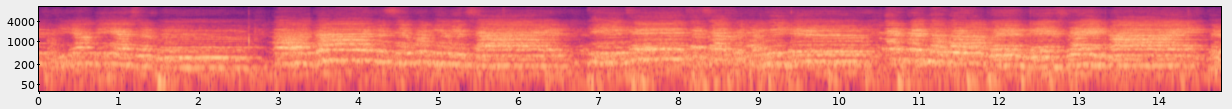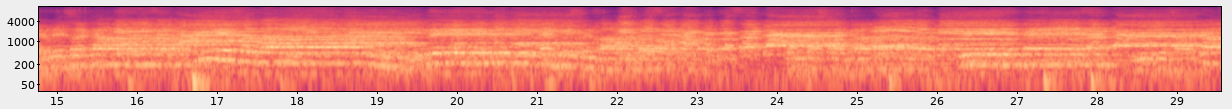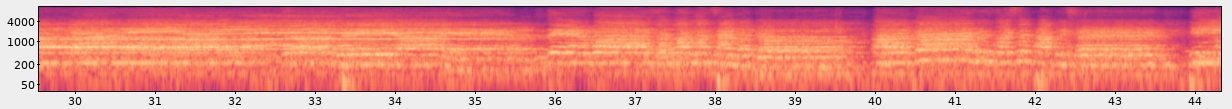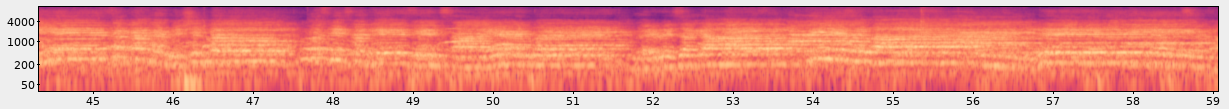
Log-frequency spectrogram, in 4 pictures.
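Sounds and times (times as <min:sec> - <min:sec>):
church choir singing a hymn: 0:00.0 - 0:59.0.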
